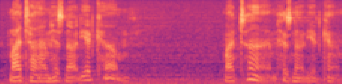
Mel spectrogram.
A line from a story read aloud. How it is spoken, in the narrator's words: And quietly in love, your God answers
